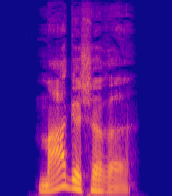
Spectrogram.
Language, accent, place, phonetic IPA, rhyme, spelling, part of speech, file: German, Germany, Berlin, [ˈmaːɡɪʃəʁə], -aːɡɪʃəʁə, magischere, adjective, De-magischere.ogg
- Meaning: inflection of magisch: 1. strong/mixed nominative/accusative feminine singular comparative degree 2. strong nominative/accusative plural comparative degree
